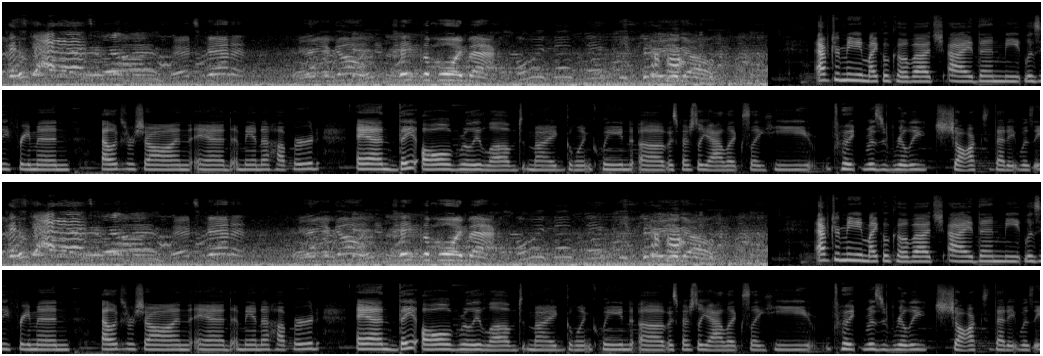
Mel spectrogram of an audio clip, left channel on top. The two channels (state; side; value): identical; both; correlation 1.00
